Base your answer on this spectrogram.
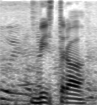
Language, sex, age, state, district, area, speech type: Punjabi, male, 18-30, Punjab, Pathankot, rural, read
